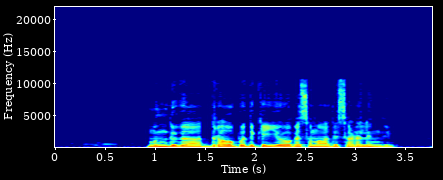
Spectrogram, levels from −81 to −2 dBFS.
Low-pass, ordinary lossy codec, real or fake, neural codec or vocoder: none; none; real; none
